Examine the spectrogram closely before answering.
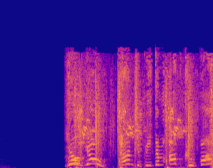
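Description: Magic blasts and blows strike in a fast fight.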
